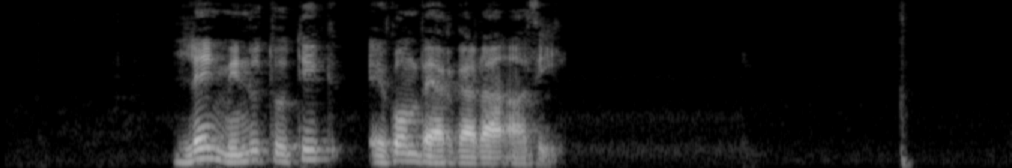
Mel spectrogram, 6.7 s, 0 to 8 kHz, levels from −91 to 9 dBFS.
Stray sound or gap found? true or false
false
